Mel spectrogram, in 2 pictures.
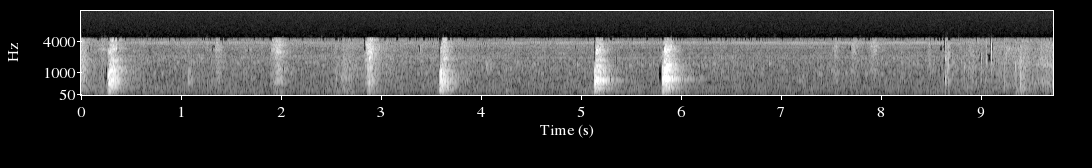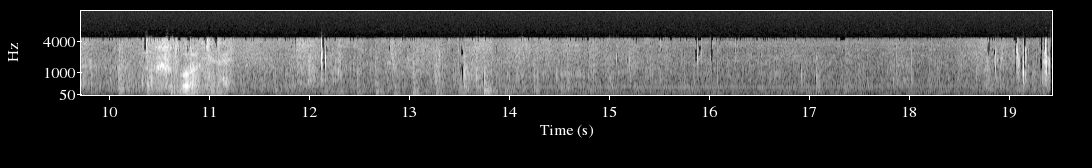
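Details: Dog barking indoors: about six sharp, separate barks spaced roughly a second apart over the first six seconds, then scuffling, rustling movement noise with a last faint bark at the end.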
